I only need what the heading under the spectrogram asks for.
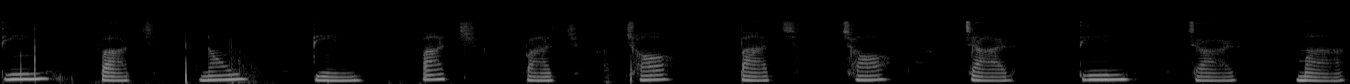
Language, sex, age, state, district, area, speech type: Nepali, female, 30-45, West Bengal, Darjeeling, rural, read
